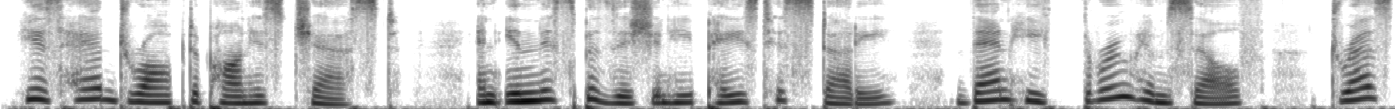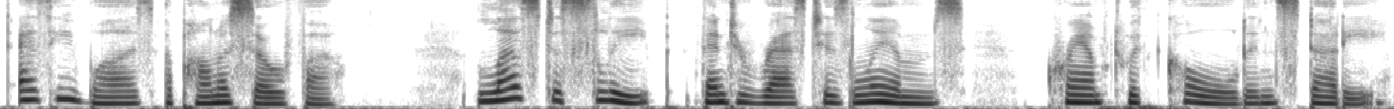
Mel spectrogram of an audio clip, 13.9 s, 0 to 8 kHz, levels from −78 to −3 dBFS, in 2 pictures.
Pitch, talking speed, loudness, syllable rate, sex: 205 Hz, 165 wpm, -19 LUFS, 4.4 syllables/s, female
